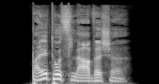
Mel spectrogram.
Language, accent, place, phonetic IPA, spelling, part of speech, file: German, Germany, Berlin, [ˈbaltoˌslaːvɪʃə], baltoslawische, adjective, De-baltoslawische.ogg
- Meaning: inflection of baltoslawisch: 1. strong/mixed nominative/accusative feminine singular 2. strong nominative/accusative plural 3. weak nominative all-gender singular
